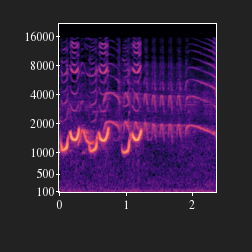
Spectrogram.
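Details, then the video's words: White-browed laughingthrush singing vigorously: loud, looping whistled phrases with rolling rises and falls, then a quick run of shorter repeated notes ending in a drawn-out whistle. "Khướu bạc má hót kích bổi căng lửa hót cực sung"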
